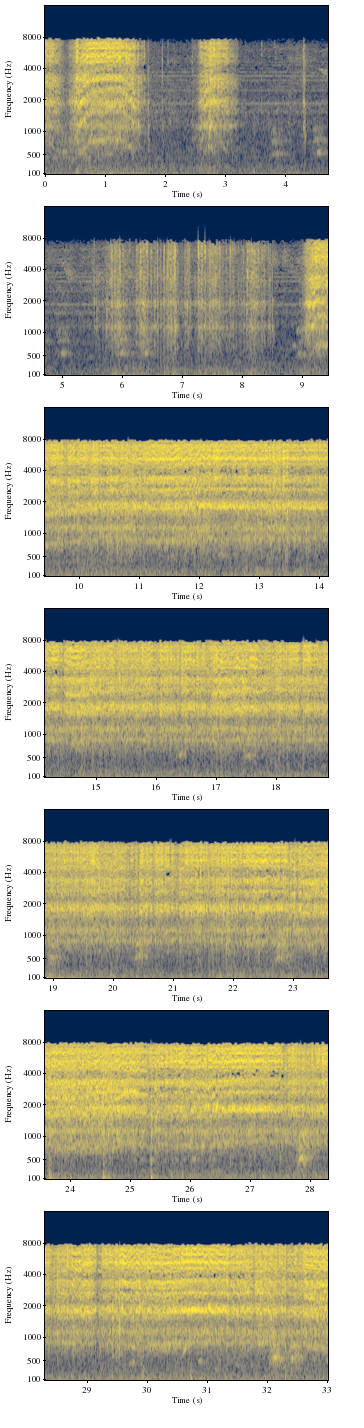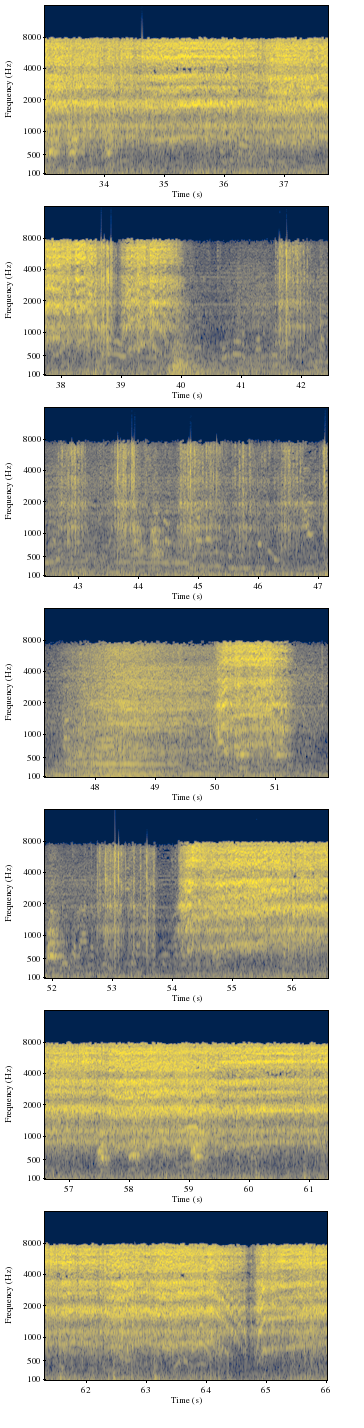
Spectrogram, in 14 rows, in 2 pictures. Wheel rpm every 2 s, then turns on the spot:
100, 20, 0, 20, 70, 220, 230, 230, 230, 230, 230, 220, 210, 230, 230, 220, 230, 230, 220, 110, 10, 20, 20, 10, 0, 100, 20, 160, 230, 220, 230, 220, 140.
6-8 42-48 50-54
